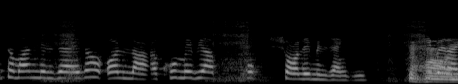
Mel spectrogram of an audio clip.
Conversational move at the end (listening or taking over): taking over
